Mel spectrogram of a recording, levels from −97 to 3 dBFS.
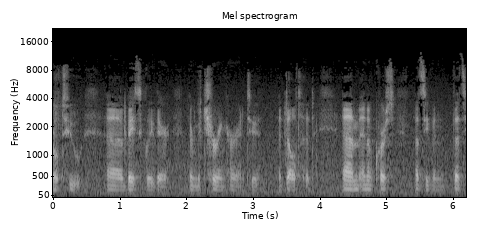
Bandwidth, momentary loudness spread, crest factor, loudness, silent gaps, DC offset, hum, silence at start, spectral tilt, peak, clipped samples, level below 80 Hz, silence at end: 10.5 kHz; 16 LU; 24 dB; -31 LUFS; none; under 0.1%; none; 0 s; -3 dB/octave; -10 dBFS; under 0.1%; -66 dBFS; 0 s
